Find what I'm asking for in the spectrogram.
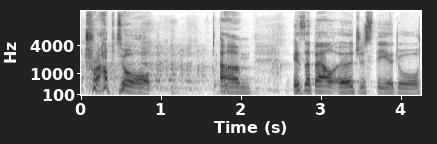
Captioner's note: audience laughs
